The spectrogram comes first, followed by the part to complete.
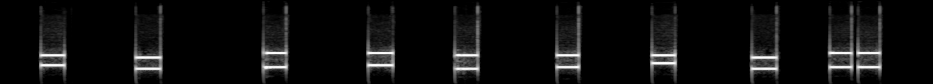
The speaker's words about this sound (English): Or enter the phone number including the area code at which you would like to be called, followed by the pound key.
